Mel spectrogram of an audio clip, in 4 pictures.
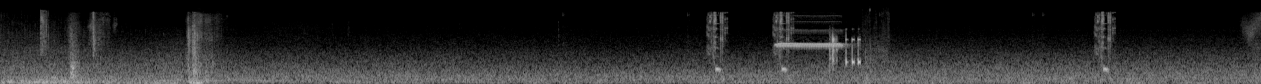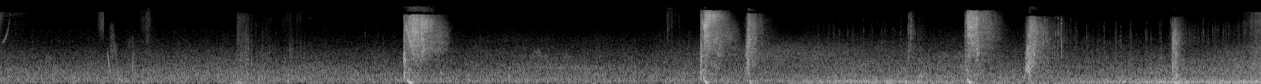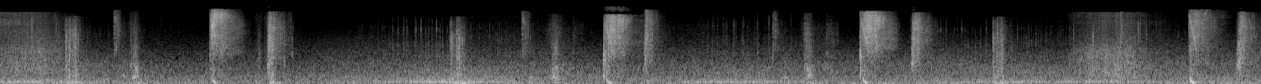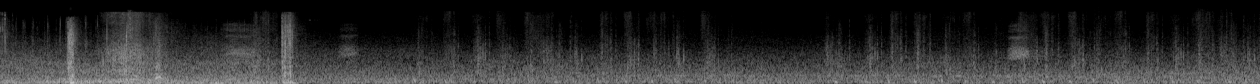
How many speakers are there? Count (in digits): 0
